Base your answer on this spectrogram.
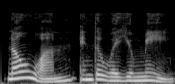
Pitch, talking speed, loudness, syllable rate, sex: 190 Hz, 205 wpm, -17 LUFS, 5.1 syllables/s, female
